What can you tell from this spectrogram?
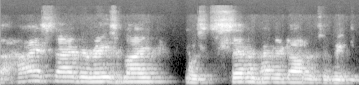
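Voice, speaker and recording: A man's high-pitched voice with an American accent, ordinary pitch variation and audible room echo. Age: 80s+. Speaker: guest ranch owner. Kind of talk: public meeting presentation. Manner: folksy, conversational.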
